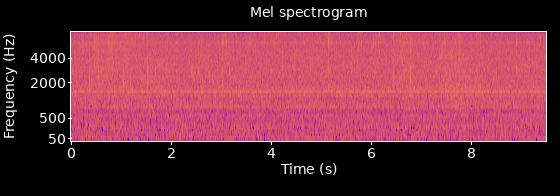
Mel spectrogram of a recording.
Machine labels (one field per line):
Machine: pump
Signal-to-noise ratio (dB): -6 dB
